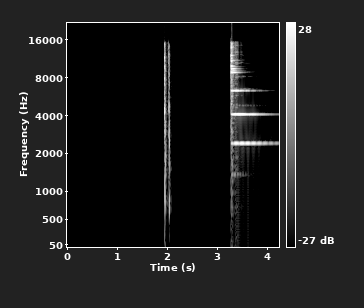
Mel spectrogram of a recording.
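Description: Silence, then a short double click about two seconds in. About three seconds in comes a loud strike with a ringing, bell-like ding that fades out: an edited-in intro sound effect.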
